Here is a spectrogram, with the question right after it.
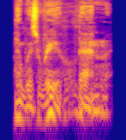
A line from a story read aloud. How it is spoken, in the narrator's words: Roderick mutter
